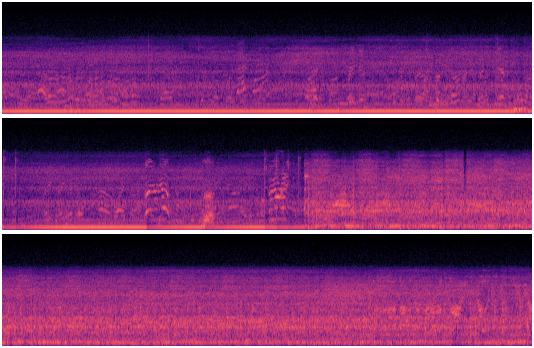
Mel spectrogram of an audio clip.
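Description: A steady low hum with faint crowd chatter, then about halfway through a hardcore punk band breaks into a song: loud distorted electric guitars, bass and drums.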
